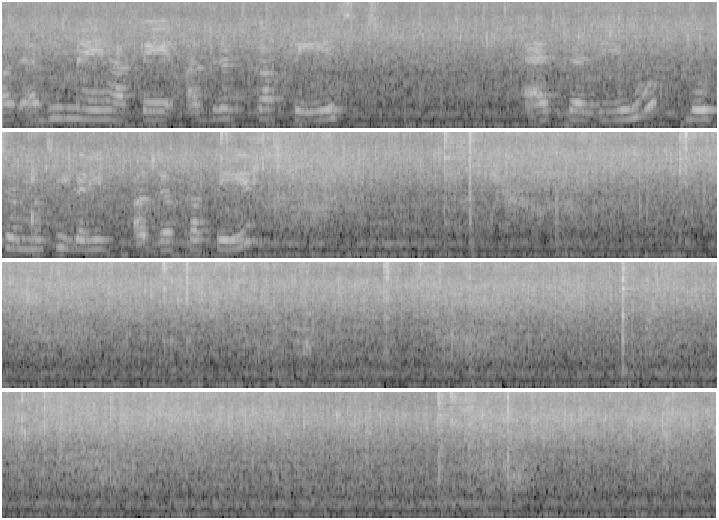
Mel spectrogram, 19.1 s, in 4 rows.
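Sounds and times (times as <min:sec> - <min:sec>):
food sizzling in oil: 0:00.0 - 0:19.0
metal spatula scraping a pan: 0:06.3 - 0:16.3, 0:17.2 - 0:18.2.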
